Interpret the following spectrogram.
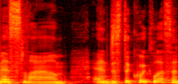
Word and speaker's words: Islam: we have so many different pronunciations, but the most correct is Islam and Muslim.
